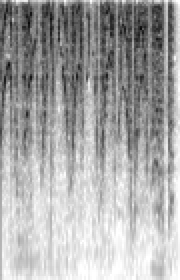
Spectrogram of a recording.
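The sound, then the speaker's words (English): Teeth biting and scraping on a block of styrofoam give a rapid series of sharp, high, squeaky rubbing squeals, many in close succession with brief gaps, fairly loud and alone before stopping abruptly. “Here's the sound of teeth on styrofoam.”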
